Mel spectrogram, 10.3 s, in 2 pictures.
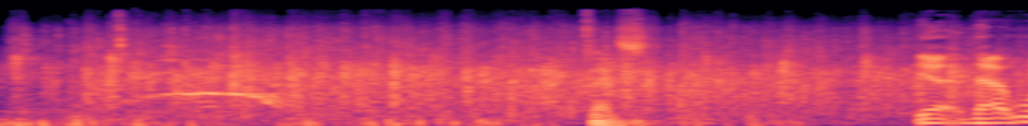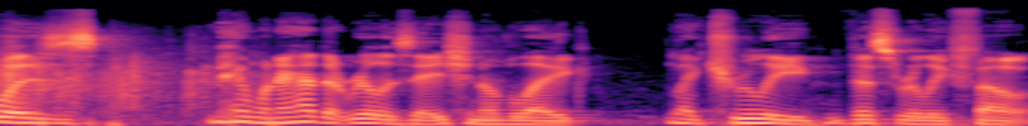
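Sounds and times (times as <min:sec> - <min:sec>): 
audience clapping: 0:00.0 - 0:06.9
speech: 0:03.0 - 0:03.4, 0:04.6 - 0:10.2.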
